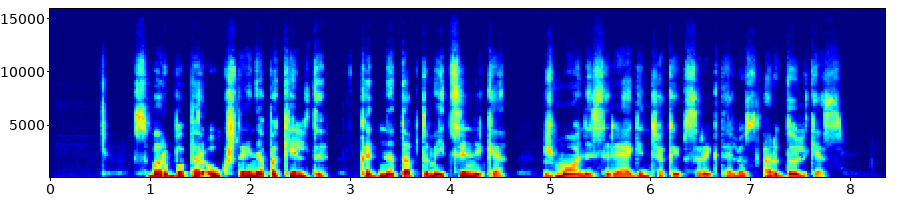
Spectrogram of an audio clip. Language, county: Lithuanian, Vilnius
